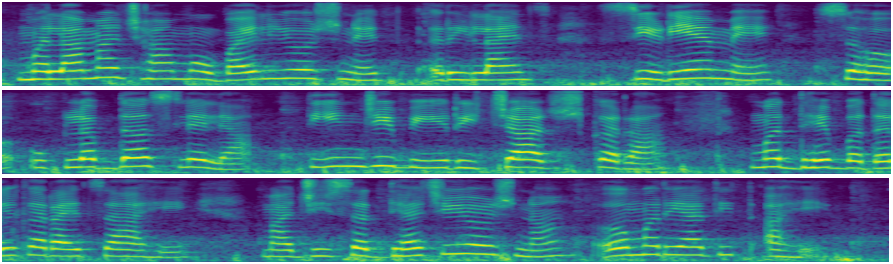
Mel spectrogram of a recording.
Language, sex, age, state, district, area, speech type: Marathi, female, 18-30, Maharashtra, Sangli, urban, read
